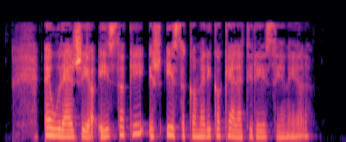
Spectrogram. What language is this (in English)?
Hungarian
